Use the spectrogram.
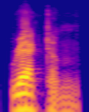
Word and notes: rectum: American English

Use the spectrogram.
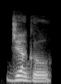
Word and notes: juggle: Indian

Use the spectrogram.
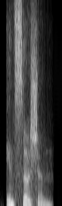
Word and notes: insertion: Indian

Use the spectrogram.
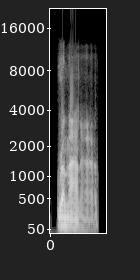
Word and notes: Romano: British English

